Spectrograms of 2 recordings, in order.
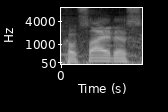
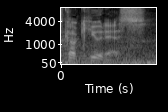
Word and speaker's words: Cocytus: Now, you Ultimately pronounce it precludes. Cocytus, but I've always pronounced it as Cocutus. But there's no Q in there. It's a Y.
